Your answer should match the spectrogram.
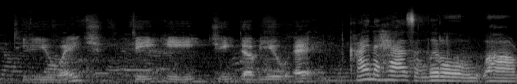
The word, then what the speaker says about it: Tadegwa: We usually have to spell it twice. Tuhdegwa. And they say, what? And I say, Tuhdegwa.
